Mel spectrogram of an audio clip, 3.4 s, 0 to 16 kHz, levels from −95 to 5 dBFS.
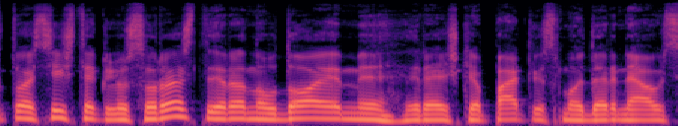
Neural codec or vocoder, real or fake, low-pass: none; real; 14.4 kHz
